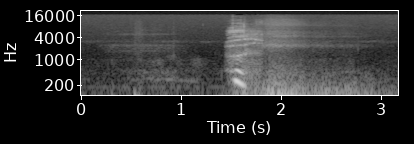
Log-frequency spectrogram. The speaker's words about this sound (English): Sorry for those who hear me yawn.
